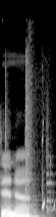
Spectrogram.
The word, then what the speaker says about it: Ena: Like Joel G has specifically said like it's basically the Spanish pronunciation that you have to use.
